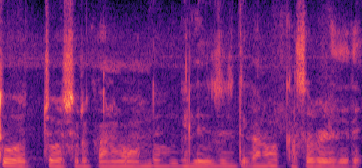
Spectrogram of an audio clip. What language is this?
Kannada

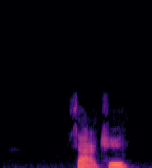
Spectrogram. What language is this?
Chinese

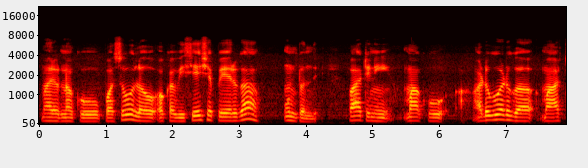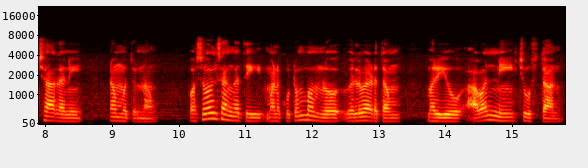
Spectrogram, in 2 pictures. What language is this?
Telugu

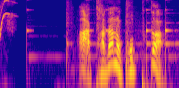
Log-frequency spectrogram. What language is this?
Japanese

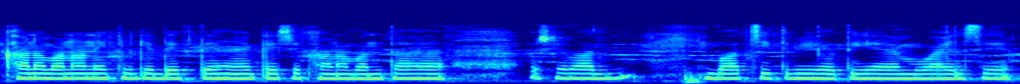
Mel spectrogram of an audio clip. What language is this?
Urdu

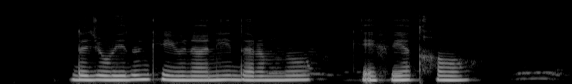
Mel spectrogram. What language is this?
Pashto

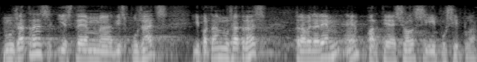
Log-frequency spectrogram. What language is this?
Catalan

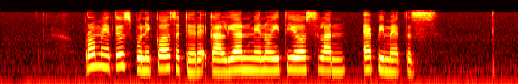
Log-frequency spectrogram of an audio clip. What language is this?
Javanese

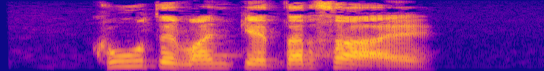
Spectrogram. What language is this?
Saraiki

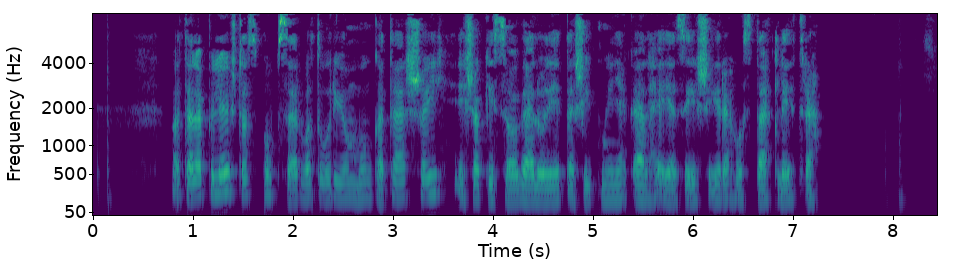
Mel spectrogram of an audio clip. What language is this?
Hungarian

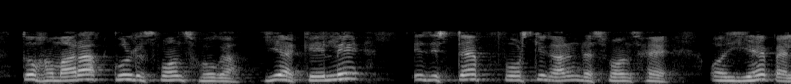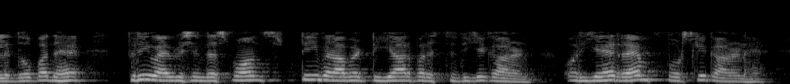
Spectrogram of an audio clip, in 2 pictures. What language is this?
Hindi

